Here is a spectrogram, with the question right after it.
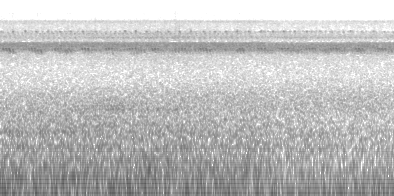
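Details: Crickets and wind: a continuous high-pitched ringing trill holds level throughout, with a softer airy wind hiss and low rumble beneath.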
